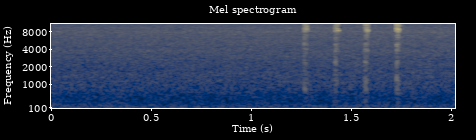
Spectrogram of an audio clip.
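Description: Eastern chipmunk cracking sunflower seed shells with its teeth: four quick, sharp clicks about six a second, a little past halfway through, against faint background hiss.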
